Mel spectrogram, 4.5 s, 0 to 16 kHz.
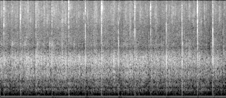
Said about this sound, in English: So, great applause, and I'm going to say it again. Threefold female volunteer engagement increase in 5 years through Women in Industry.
